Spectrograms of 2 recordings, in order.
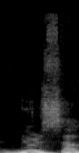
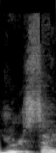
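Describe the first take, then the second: First: The word begins with an l sound. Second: The word begins with a y sound. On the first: The speaker calls it right. "률사라고요" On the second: The speaker calls it wrong. "율사가 아니고"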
